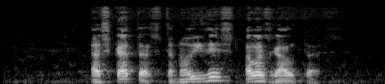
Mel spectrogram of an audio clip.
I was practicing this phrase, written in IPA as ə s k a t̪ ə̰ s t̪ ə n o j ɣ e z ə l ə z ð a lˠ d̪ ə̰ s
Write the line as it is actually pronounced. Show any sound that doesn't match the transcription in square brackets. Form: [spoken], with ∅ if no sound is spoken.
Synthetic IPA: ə s k a t̪ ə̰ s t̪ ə n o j [ð] e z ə l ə z [ɣ] a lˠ [t̪] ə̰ s

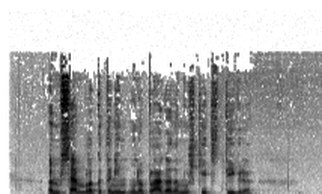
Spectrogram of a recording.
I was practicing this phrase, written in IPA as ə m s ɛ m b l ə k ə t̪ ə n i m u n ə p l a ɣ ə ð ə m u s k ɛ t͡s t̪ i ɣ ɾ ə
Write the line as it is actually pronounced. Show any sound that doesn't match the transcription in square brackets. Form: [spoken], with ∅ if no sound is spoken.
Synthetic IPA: ə m s ɛ m b l ə k ə t̪ ə n i m u n ə p l a ɣ ə ð ə m u s k [i] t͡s t̪ i ɣ ɾ ə

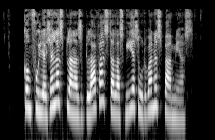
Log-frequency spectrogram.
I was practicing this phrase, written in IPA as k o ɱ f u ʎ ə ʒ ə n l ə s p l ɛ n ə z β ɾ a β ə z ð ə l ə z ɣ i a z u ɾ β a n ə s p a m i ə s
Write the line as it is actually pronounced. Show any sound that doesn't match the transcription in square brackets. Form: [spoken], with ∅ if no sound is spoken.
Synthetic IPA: k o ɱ f u ʎ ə ʒ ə n l ə s p l [a] n ə z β [l] a β ə z ð ə l ə z ɣ i [ə] z u ɾ β a n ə s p a m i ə s

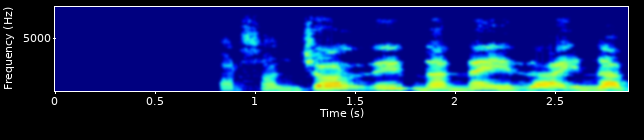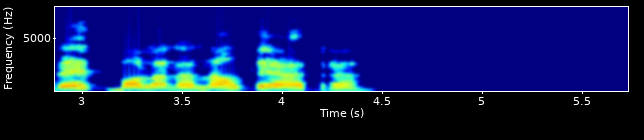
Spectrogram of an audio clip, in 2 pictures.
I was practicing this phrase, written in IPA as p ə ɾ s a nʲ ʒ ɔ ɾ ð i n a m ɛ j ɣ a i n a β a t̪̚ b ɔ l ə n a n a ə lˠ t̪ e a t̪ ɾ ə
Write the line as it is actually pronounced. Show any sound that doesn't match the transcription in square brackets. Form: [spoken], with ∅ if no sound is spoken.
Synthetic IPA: p ə ɾ s a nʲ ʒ ɔ ɾ ð i n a [n] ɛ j [ð] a i n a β [ɛ] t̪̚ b ɔ l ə n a n a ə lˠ t̪ e a t̪ ɾ ə

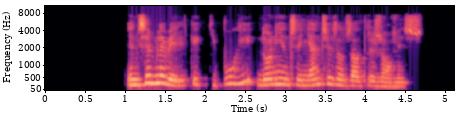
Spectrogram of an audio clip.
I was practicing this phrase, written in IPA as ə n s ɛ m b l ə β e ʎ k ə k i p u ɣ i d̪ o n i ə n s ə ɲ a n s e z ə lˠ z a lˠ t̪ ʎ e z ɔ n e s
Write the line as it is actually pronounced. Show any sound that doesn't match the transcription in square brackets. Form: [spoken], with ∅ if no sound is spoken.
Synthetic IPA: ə n s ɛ m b l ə β e ʎ k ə k i p u ɣ i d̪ o n i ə n s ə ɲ a n s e z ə lˠ z a lˠ t̪ [ɾ] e z ɔ [m] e s

